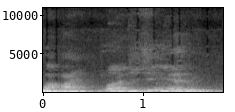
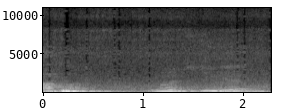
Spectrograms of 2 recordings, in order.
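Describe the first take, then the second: First: It is read in an irritated, indignant tone. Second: It is read in a soft, pleading tone. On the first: The son is being cheeky in demanding money. "agora que esse menino é abusado aqui" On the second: The son is in need and asking for help. "não, querido"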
